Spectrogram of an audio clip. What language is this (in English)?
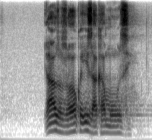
South Ndebele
